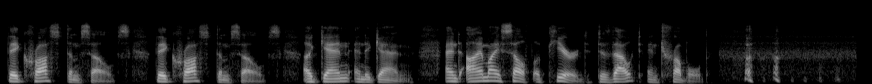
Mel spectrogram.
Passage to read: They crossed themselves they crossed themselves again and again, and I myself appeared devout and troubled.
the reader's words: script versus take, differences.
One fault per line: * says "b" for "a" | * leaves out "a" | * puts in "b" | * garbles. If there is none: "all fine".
all fine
